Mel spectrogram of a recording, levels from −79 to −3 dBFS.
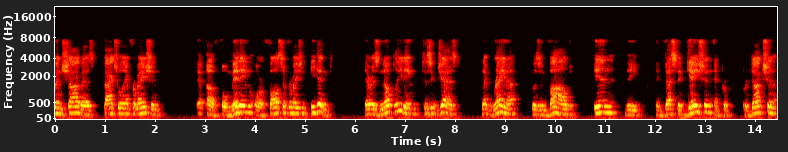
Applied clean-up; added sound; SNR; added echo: none; none; none; reverberation time 0.1 s.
